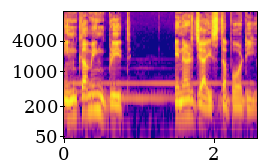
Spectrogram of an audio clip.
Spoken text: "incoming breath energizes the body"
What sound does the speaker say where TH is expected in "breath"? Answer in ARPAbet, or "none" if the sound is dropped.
T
